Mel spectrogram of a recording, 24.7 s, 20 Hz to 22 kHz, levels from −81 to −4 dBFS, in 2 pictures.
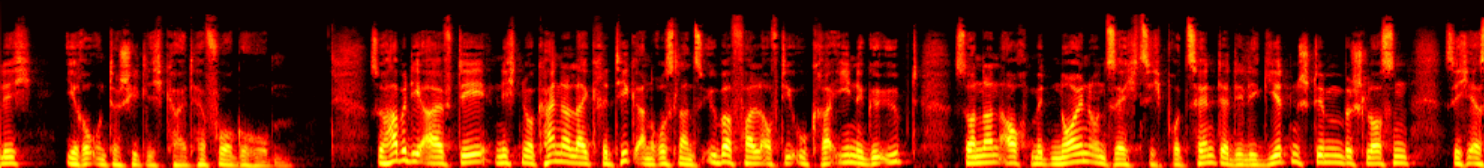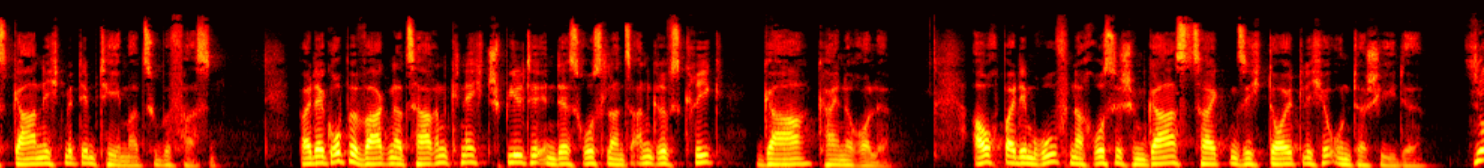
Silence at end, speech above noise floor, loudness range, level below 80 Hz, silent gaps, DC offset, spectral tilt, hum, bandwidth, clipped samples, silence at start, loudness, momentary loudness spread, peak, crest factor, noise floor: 0 s; 28 dB; 3 LU; -58 dBFS; none; under 0.1%; -4.5 dB/octave; none; 15.5 kHz; under 0.1%; 0 s; -23 LUFS; 10 LU; -6 dBFS; 18 dB; -51 dBFS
